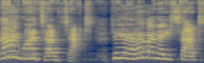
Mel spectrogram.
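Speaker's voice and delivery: very high, annoying, nonstop shout. Complaining about an annoying movie voice, the speaker does a Gilbert Gottfried shouting impression. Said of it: "Gilbert Gottfried were just shouting about socks".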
